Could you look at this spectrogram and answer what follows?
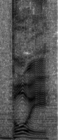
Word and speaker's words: buoy: all these buoys though I'm told that other accents pronounce that differently rather than buoy they pronounce it like boy like like it's like it's a a a small male child a boy which I think would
